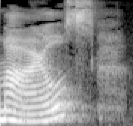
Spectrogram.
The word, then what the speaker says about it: miles: I'd walk 1,000 miles. Miles, atenção que você, do L, língua lá no céu da boca, você já vai pro S, tá? Não pronuncia essa letra E mesmo. Então, miles. If I could just see you tonight.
